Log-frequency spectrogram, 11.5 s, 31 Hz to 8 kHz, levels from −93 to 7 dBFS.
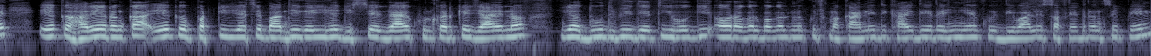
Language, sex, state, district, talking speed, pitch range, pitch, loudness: Hindi, male, Chhattisgarh, Balrampur, 210 wpm, 195-210 Hz, 200 Hz, -22 LUFS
